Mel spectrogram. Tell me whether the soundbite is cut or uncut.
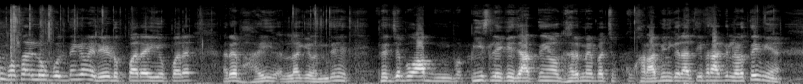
uncut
